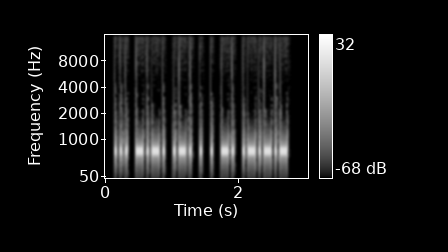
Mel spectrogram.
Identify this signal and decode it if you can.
Morse code, heard as a keyed tone, about 30 wpm, 700 Hz. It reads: SCREEN.
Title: Sentences from Top 1000 Words - Review Part 6 - 30wpm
